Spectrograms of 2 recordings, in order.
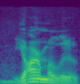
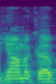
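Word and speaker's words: yarmulke: Okay, so stop saying yarmaloo. It's a Thanks for that. It's a yamaka, but but say this because it's less syllables.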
